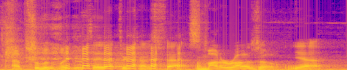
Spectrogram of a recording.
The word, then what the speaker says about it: Matarazzo: so smart and such a wise little guy pronounce his last name for me Matarazzo sure yeah absolutely after kind of fest Matarazzo yeah not that sounds like a sports car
